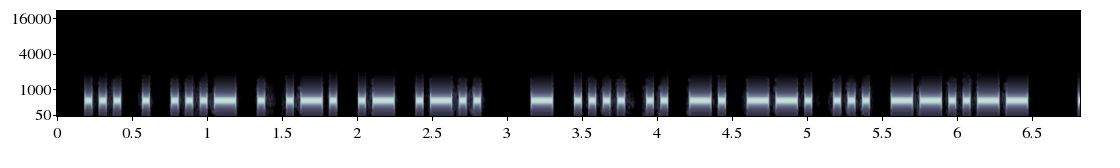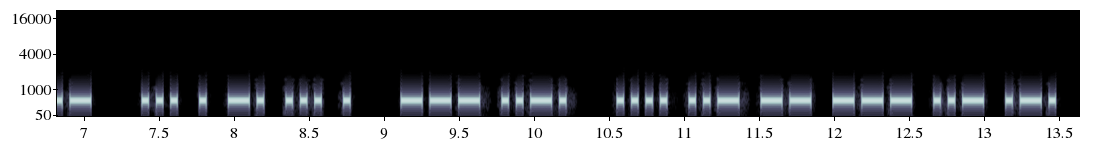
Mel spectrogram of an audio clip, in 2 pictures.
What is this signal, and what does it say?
Morse code, heard as a keyed tone, about 25 wpm, 600 Hz. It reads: SEVERAL THINGS, A SENSE OF HUMOUR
